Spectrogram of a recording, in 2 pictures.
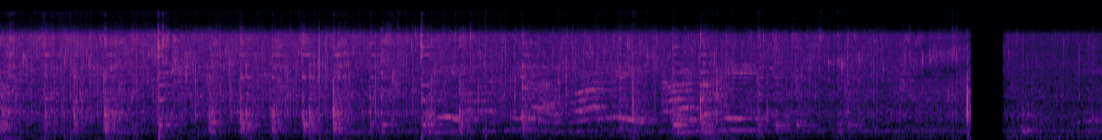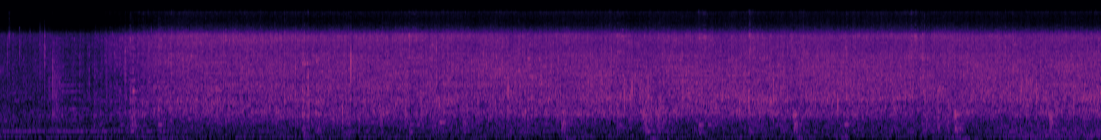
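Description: Onions, green chillies and bay leaves frying in hot oil in a wok, with small clicks of stirring. The sound breaks off briefly. About twelve seconds in, pieces of pork offal go into the pan and the sizzling grows louder and holds steady.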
